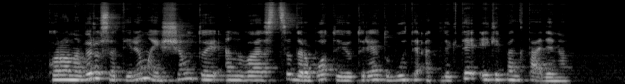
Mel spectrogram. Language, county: Lithuanian, Tauragė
